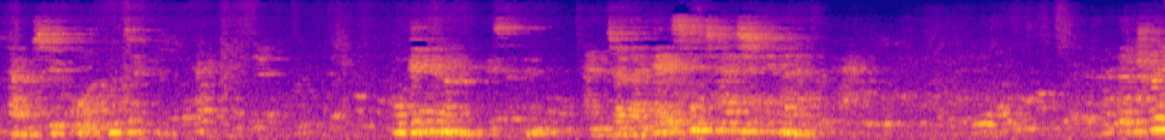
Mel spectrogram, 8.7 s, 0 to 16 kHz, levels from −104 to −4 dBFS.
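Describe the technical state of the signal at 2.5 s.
At 2.5 s the sound sits inside a stretch of sound cut by the noise suppressor, running from 1.6 to 2.94 s. The suppressor treats this sound as noise and pulls it down by as much as about 10 dB, so sustained parts sink and decays are cut short. On a waveform the envelope visibly caves in across that span, while on a spectrogram the steady bands fade out and leave only brief onsets.

Beneath that lies a noise suppressor applied to sounds across the whole clip. Because it was tuned for speech, it keeps mistaking steady tones and ambience for noise and swings its gain by roughly 15 dB. The result pumps and thins. A spectrogram shows the background flickering on and off, and the waveform shows uneven, breathing level changes.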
